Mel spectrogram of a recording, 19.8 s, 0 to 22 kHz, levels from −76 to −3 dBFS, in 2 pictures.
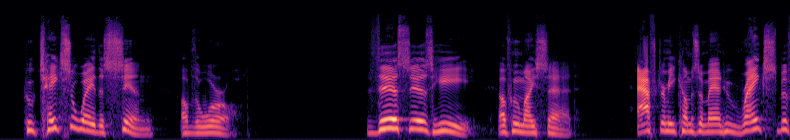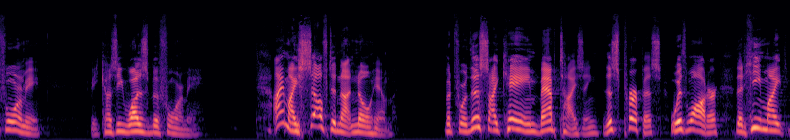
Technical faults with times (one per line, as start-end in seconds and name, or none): none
